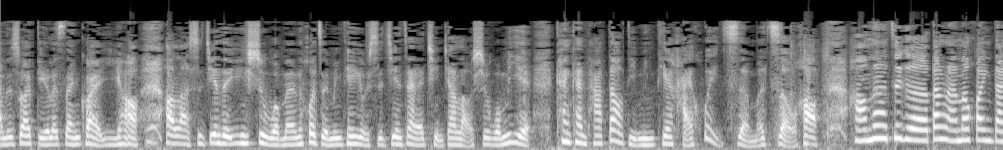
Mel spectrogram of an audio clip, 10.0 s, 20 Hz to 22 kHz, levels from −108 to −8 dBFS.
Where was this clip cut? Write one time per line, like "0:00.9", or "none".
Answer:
none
